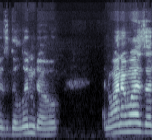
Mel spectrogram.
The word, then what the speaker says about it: Galindo: And I would say, "Lindo."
